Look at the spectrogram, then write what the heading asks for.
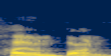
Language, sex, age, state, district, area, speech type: Bengali, male, 30-45, West Bengal, Hooghly, urban, spontaneous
